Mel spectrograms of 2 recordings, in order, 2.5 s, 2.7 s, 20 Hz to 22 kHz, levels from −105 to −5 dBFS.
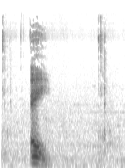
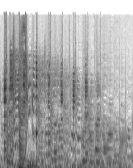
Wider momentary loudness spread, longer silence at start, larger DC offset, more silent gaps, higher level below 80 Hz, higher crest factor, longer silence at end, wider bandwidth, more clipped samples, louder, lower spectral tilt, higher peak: first, 22 LU vs 19 LU; about the same, 0.05 s vs 0 s; neither; neither; second, -82 dBFS vs -44 dBFS; about the same, 26 dB vs 24 dB; first, 0.4 s vs 0 s; about the same, 16 kHz vs 17 kHz; neither; second, -38 LUFS vs -28 LUFS; first, -3.5 dB/octave vs -1.5 dB/octave; second, -20 dBFS vs -8 dBFS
